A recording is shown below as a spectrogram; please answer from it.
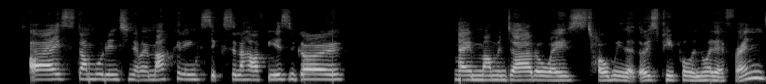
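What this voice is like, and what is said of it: Australian accent. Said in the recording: “my accent for the non-Aussies”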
